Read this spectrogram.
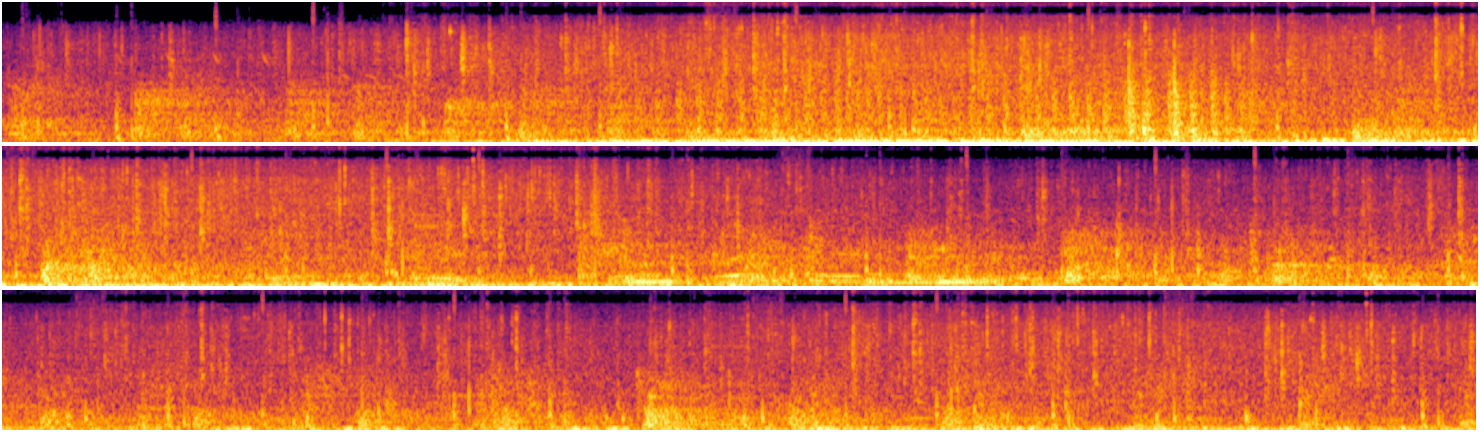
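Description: Footsteps walk steadily over cobblestones.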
